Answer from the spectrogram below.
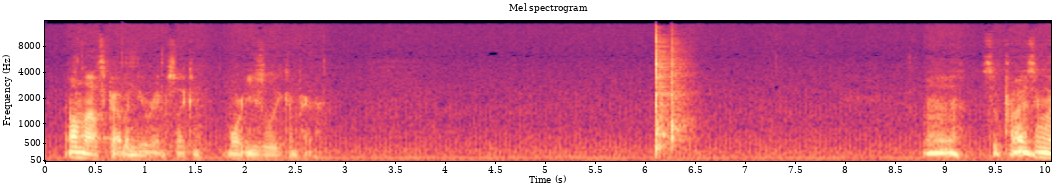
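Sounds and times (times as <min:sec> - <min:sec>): faint steady hum: 0:00.0 - 0:10.0
welder sharp crack: 0:06.1 - 0:06.6.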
